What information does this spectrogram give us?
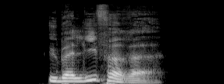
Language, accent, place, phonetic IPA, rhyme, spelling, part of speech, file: German, Germany, Berlin, [ˌyːbɐˈliːfəʁə], -iːfəʁə, überliefere, verb, De-überliefere.ogg
- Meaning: inflection of überliefern: 1. first-person singular present 2. first-person plural subjunctive I 3. third-person singular subjunctive I 4. singular imperative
